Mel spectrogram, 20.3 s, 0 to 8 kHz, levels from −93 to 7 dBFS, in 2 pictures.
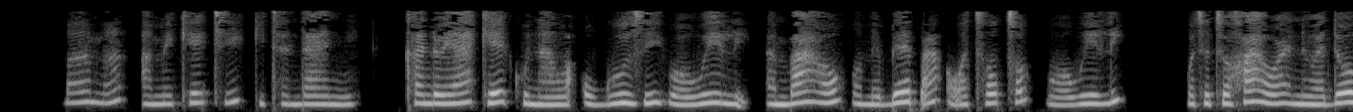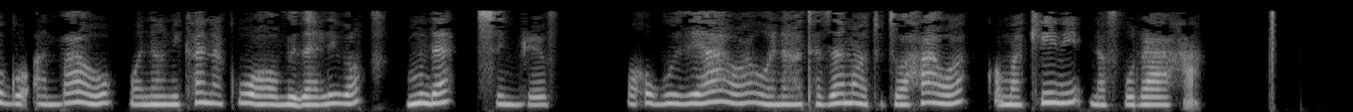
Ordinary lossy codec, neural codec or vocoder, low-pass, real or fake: MP3, 24 kbps; codec, 16 kHz in and 24 kHz out, 0.9 kbps, LongCat-Audio-Codec, fine tuned four codebook decoder; 7.2 kHz; fake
